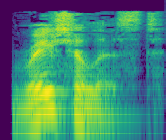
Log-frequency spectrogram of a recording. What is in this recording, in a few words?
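"racialist", British English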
